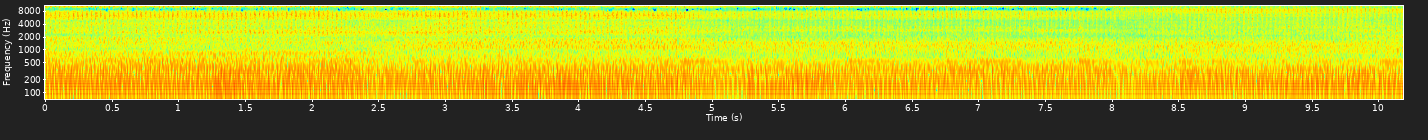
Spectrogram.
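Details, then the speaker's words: Small-engine water pump rated 158 gallons a minute, timed transferring a full 275-gallon tank at an off-grid homestead: steady, even drone at constant speed with no misses or knocks; normal running under load. "I'm gonna turn it on and I'm gonna start my stopwatch. I'm gonna see how long it exactly takes with the pump that does 158 gallons a minute."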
